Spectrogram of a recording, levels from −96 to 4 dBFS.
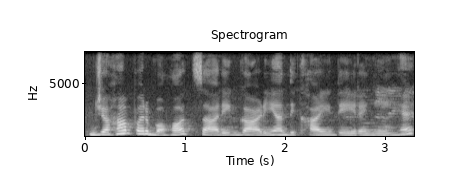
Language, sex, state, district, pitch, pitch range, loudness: Hindi, female, Haryana, Charkhi Dadri, 180 Hz, 165-220 Hz, -16 LUFS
